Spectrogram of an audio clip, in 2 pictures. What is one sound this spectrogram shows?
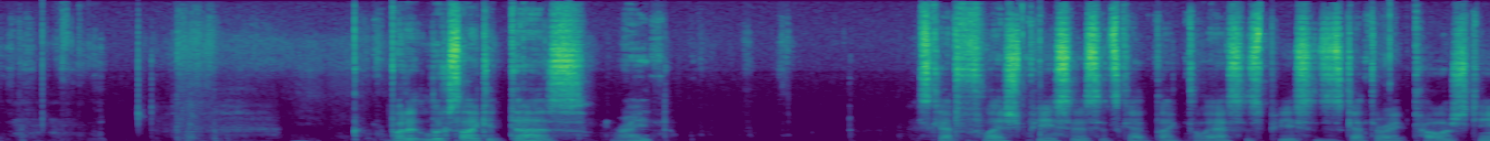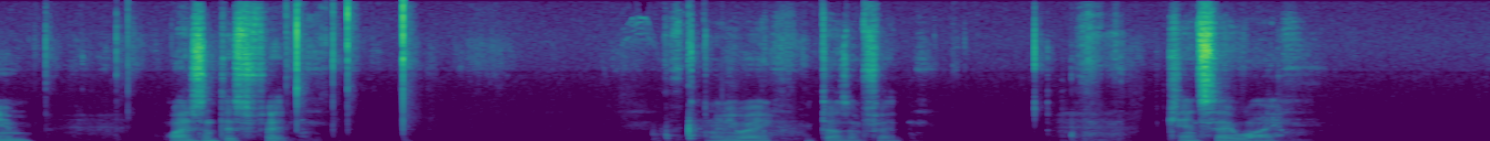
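Jigsaw puzzle pieces click softly as they are pressed into place.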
